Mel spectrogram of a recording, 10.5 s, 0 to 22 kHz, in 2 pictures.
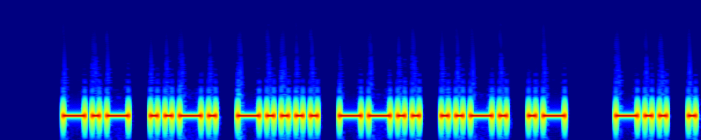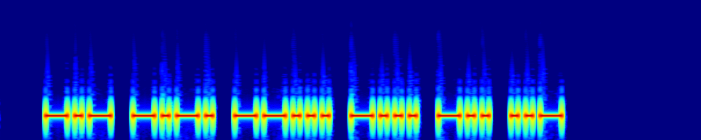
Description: Morse code, heard as a keyed tone, about 22 wpm, 700 Hz. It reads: KF6ZFA DE KC7BDU
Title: USA Callsign DE Callsign - 6 Characters - 22wpm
